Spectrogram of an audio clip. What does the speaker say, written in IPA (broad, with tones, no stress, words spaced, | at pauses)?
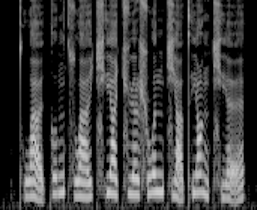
t̪ʰwa̰˨˩ɪ̯ kɤ˥ŋt͡swa˧˥ɪ̯ t͡ɕʰjä˥˧t͡ɕɥɛ˥˩ ʂwə˥nt͡ɕjä̰˨˩t̪ʰjɑ˥˩ŋ t͡ɕʰjɛ̰˨˩˦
